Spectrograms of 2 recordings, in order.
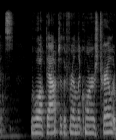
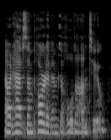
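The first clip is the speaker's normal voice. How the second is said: ordinary delivery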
